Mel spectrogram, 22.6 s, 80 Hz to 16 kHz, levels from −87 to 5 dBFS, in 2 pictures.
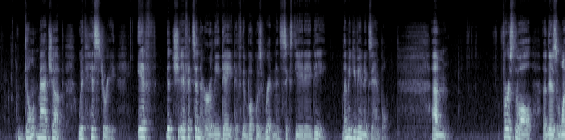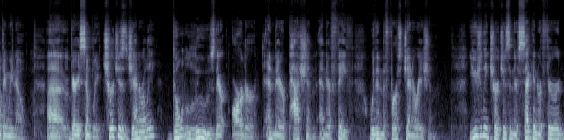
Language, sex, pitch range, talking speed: English, male, 110-145 Hz, 160 wpm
